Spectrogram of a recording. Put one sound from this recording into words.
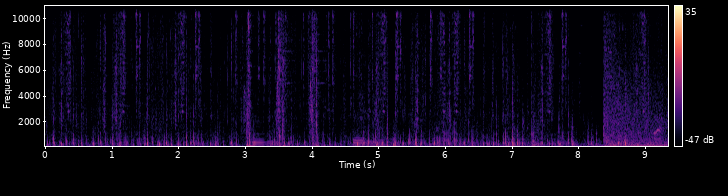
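Footsteps clatter quickly on hard ground.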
